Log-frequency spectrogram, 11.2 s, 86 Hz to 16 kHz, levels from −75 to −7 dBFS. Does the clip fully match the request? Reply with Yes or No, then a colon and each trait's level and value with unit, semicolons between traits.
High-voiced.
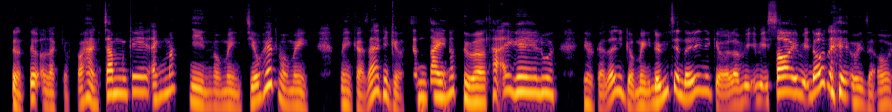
No: medium, 165 Hz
